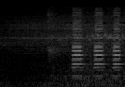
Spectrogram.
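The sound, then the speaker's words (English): A cab's car horn gives three quick toots in a row, short and bright, sounding outdoors over a quiet background with no talking. “Oh, that's my ride.”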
